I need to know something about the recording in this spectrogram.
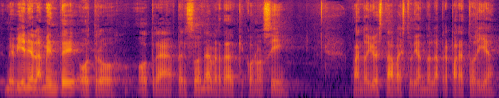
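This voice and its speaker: A man's voice: fairly low pitch, fairly even intonation, measured pace, in a large hall. A man giving a sermon, emphatic, repeating key phrases and often adding a questioning tag. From Mexico. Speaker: priest. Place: parish church.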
